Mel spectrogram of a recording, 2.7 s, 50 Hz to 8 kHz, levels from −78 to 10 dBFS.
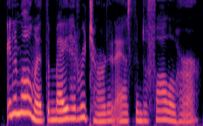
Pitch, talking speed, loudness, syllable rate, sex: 220 Hz, 285 wpm, -16 LUFS, 7.1 syllables/s, female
